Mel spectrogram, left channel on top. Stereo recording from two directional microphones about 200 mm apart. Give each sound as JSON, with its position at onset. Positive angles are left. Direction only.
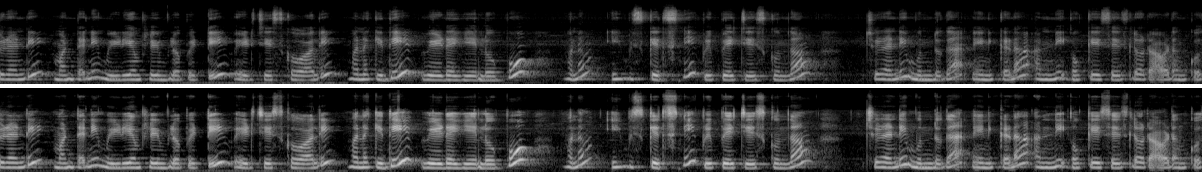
{"t": 0.0, "sound": "a woman's voice", "side_deg": -20}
